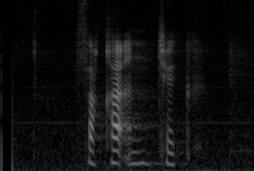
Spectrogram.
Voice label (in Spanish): "un poco", Sakapulteko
